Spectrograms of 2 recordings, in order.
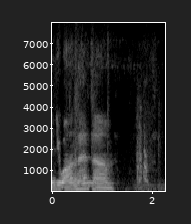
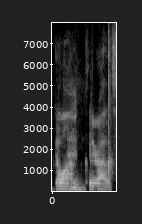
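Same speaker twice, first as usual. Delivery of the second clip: louder, firm order to clear out; mild command; 4 semitones higher, 7 dB louder, slower than usual. Acted. Player character ordering kobolds out, loud. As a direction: shoo them out with a raised voice.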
